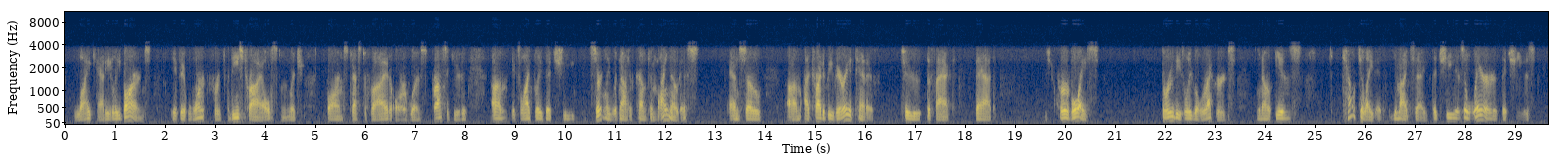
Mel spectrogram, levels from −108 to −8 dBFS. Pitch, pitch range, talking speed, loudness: 85 Hz, 80-95 Hz, 125 wpm, -32 LUFS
